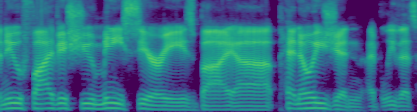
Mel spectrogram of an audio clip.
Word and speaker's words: Panosian: Uh Wolverine uh Paradise, a new five-issue mini-series by uh Panosian. I believe that's how you pronounce uh their Yeah. Dan Panosian, yeah. Yeah, Dan Panosian there.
